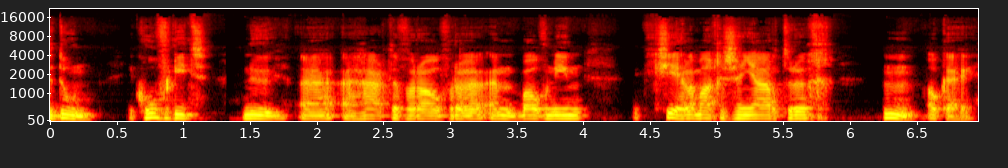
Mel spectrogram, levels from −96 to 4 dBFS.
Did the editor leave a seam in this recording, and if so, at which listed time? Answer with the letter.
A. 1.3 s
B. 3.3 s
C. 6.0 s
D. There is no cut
A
